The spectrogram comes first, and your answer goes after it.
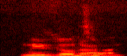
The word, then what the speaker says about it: Mizoram: Mizoram, correct.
